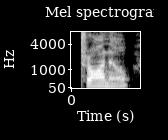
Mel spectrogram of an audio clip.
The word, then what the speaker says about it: Toronto: Toronto people pronounce it as Toronto.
